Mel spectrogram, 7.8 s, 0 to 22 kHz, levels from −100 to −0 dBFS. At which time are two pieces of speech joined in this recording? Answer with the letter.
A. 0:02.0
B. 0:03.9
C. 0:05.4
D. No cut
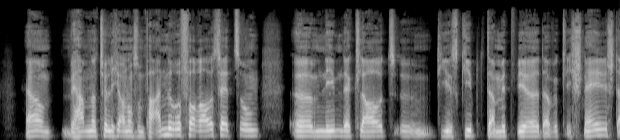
D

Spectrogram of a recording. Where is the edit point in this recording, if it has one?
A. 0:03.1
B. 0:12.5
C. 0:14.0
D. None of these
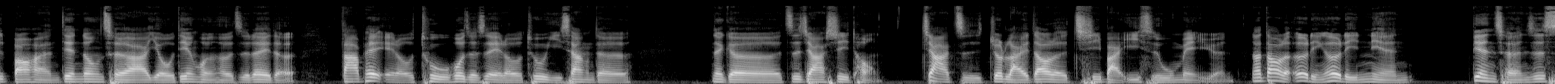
B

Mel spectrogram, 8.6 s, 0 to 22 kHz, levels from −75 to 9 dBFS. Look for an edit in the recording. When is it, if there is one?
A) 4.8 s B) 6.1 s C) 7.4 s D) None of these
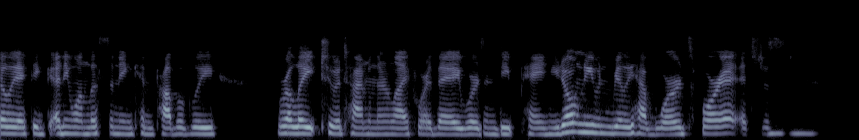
A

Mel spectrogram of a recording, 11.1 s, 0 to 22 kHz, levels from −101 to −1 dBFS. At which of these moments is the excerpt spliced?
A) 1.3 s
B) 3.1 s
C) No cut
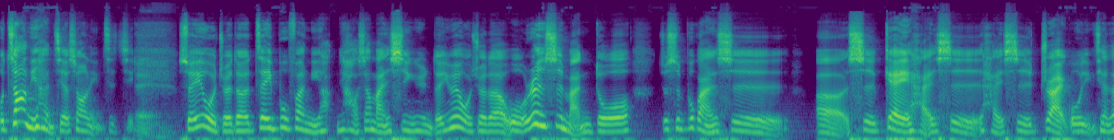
A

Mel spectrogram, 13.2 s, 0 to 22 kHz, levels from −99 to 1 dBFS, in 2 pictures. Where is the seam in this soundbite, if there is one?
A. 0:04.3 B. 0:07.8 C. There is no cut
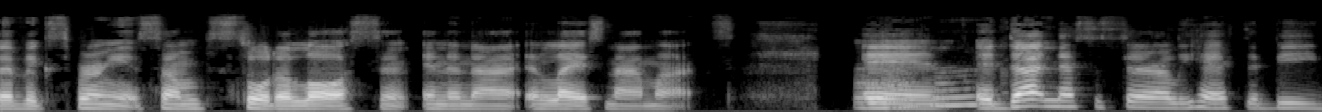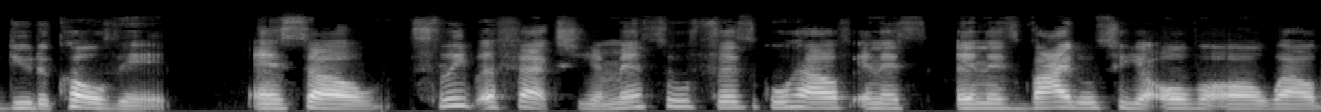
B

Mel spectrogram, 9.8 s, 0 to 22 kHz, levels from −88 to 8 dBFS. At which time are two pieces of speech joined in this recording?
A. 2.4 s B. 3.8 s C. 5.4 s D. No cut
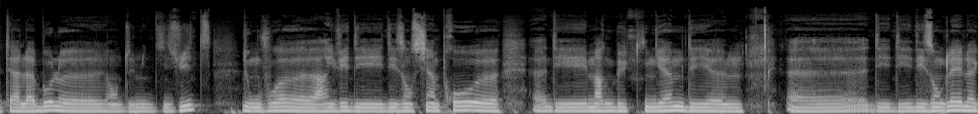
A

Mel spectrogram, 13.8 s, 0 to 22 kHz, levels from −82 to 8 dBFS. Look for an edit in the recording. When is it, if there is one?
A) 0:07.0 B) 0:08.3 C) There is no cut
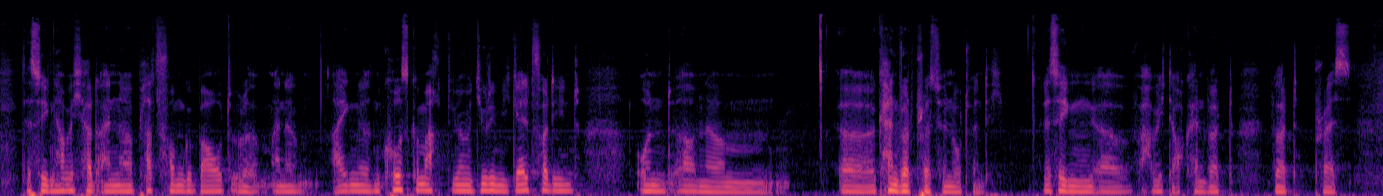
A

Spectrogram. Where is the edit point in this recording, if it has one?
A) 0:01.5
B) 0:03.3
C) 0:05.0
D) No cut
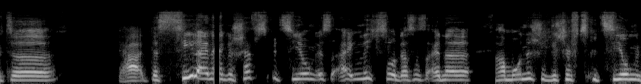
C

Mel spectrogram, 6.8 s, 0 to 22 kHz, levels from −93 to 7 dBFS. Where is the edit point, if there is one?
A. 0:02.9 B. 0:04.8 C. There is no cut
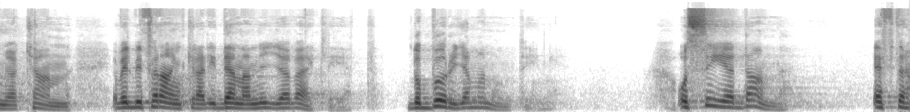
A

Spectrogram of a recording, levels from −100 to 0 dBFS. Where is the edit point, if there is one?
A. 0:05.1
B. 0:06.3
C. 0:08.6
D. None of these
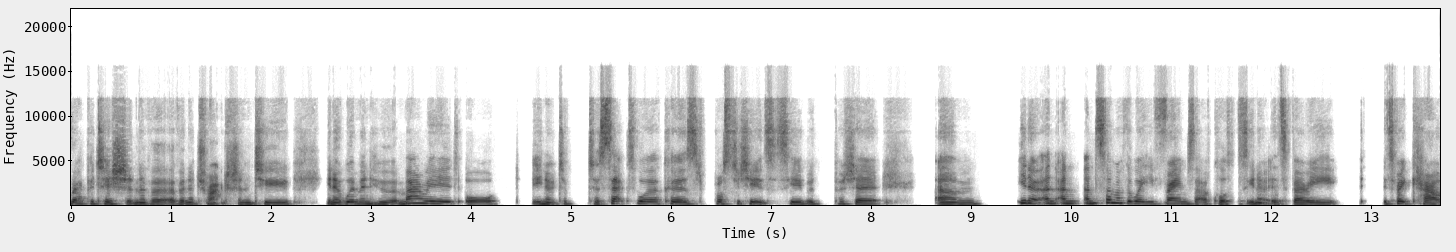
D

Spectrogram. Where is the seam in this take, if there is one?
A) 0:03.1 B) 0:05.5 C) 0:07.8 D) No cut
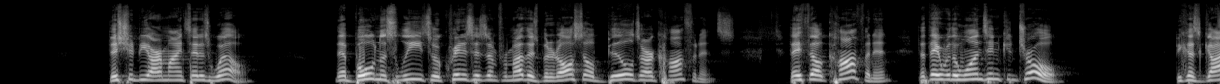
D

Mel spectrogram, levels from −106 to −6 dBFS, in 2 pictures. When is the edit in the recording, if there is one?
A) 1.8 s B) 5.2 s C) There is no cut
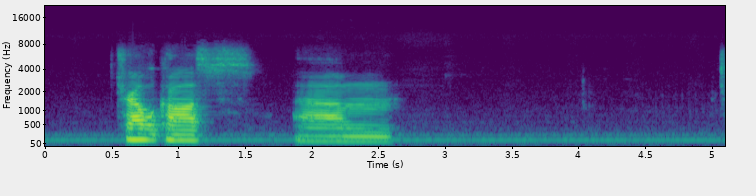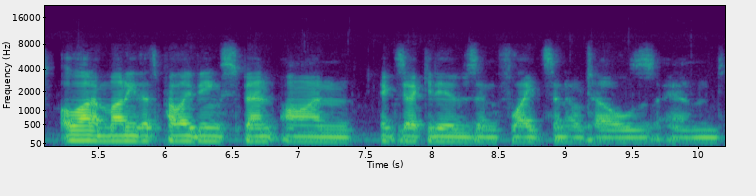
B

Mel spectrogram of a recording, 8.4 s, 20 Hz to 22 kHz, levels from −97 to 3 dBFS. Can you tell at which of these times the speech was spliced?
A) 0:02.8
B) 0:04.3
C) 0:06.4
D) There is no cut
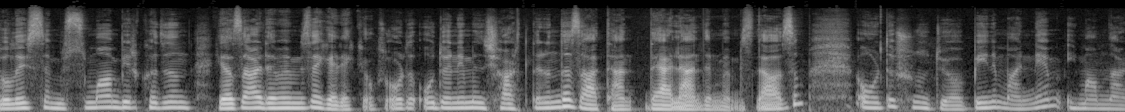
C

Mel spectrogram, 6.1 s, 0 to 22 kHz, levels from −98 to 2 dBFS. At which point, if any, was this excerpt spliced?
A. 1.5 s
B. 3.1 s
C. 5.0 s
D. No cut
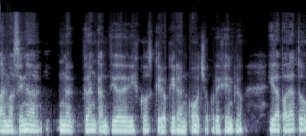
D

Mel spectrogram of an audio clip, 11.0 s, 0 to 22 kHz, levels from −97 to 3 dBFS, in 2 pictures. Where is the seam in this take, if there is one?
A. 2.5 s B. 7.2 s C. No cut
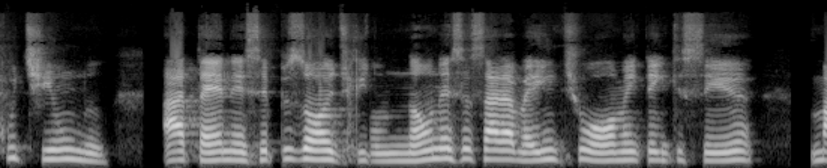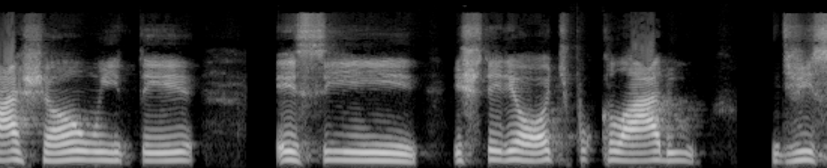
A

